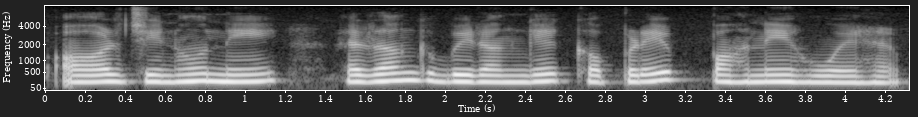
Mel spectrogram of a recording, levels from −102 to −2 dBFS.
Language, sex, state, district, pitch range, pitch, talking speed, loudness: Hindi, female, Bihar, Patna, 200-220 Hz, 205 Hz, 95 wpm, -15 LUFS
